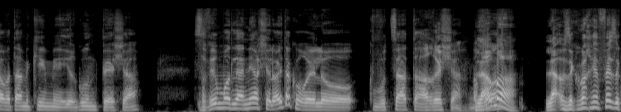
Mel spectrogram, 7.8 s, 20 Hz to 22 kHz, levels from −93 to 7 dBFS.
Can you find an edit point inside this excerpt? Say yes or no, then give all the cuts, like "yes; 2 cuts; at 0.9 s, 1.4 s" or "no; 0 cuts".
no; 0 cuts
